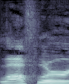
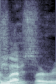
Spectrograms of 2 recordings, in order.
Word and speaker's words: Loeffler: Loeffler is filling... Or Loeffler is the proper Loeffler, pronunciation. right, so Loeffler is filling someone else's term.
